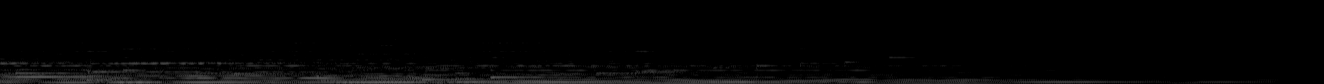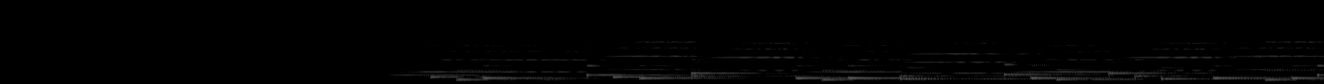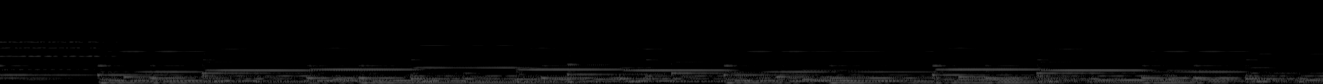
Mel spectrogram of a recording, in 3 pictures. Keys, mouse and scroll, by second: 4.0 ctrl+z, 9.2 ctrl+z, 13.7 ctrl+z, 15.9 ctrl+shift+z.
